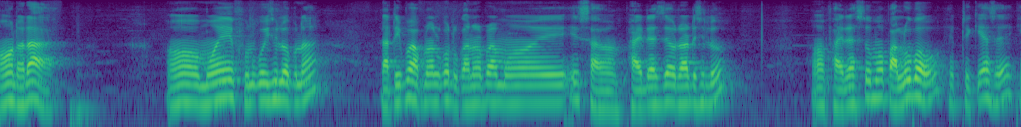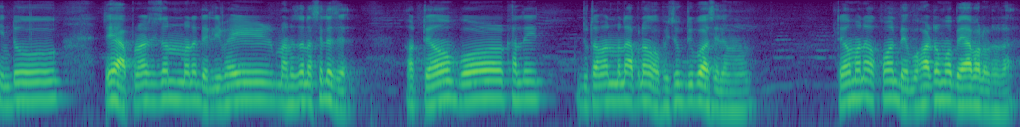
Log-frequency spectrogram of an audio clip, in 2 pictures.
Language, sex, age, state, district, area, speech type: Assamese, male, 60+, Assam, Charaideo, rural, spontaneous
